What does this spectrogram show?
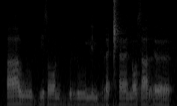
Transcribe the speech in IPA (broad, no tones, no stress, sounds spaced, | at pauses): aː w uː bʱ i z ɔː n e̤ bʱ u r uː mʲ a mʲ ə̤ r æ ǁʰ æː n ɔ z a r əː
